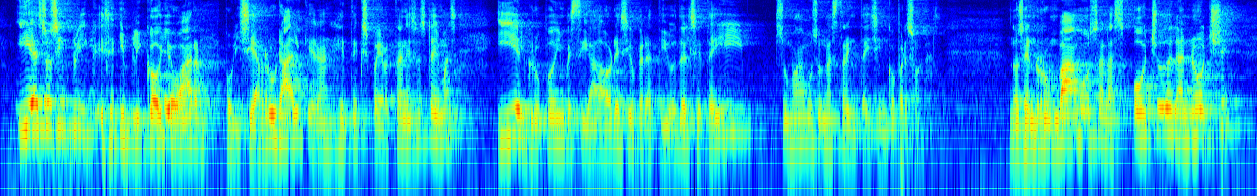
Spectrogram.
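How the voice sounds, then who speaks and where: A man speaks in a fairly high pitch at a moderate pace. Audible room echo surrounds his voice. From Colombia, Cartagena. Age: 50s. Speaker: lawyer and former investigator, storyteller. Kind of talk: storytelling on stage. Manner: halting, with filler hesitations.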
